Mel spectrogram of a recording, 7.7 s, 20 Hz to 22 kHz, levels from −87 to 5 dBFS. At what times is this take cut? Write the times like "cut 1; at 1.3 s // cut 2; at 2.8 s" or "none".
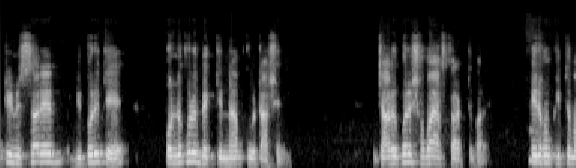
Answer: none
